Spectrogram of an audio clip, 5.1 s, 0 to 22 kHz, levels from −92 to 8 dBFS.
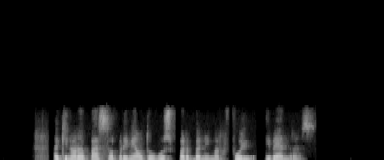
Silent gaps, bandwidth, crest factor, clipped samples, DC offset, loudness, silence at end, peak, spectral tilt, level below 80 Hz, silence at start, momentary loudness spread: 0.66-0.71 s, 2.35-2.39 s, 3.43-3.51 s; 7.6 kHz; 18 dB; under 0.1%; under 0.1%; -23 LUFS; 0.95 s; -6 dBFS; -5 dB/octave; -68 dBFS; 0.45 s; 7 LU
